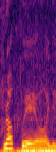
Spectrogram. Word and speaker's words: 구락부: 네, 이곳은 구락부예요. 일본식 발음이잖아요. 클럽입니다.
